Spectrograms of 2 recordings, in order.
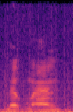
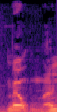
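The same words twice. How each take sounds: First: The last vowel is a clear 'a' sound. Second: The last vowel is a reduced 'uh' sound. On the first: This is the usual way to say it. "as opposed to milkman" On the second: This is how the grandfather says it. "always says milkman"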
